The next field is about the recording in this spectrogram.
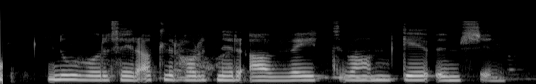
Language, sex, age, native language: Icelandic, male, 11, Icelandic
